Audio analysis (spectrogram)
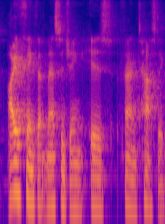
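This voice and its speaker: Amid noticeable background noise and audible room echo, a man with a very deep, low pitch speaks with a Canadian accent and fairly even intonation. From Canada. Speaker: tech company CEO. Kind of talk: interview.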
